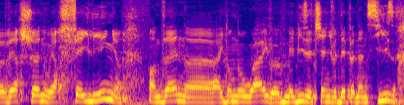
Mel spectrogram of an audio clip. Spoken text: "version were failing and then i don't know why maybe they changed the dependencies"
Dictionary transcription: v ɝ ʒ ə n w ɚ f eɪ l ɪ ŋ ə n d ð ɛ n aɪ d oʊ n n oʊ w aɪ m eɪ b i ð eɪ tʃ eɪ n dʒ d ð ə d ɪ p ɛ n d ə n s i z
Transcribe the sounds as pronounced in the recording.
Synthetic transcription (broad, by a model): v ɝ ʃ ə n w ɚ f eɪ l ɪ ŋ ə n ð ɛ n aɪ d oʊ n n oʊ w aɪ m eɪ b i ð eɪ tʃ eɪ n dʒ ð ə d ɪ p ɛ n d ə n s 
